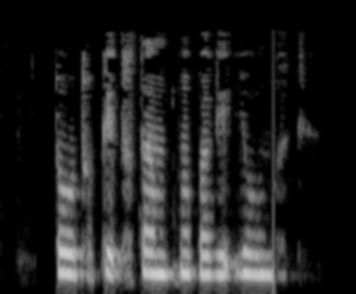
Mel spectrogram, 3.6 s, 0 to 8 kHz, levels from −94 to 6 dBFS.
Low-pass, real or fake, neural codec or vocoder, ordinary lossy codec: 7.2 kHz; real; none; MP3, 24 kbps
